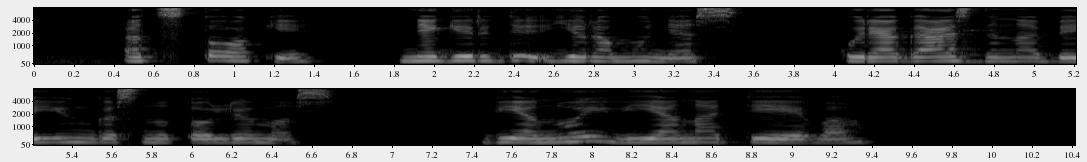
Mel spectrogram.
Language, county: Lithuanian, Tauragė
